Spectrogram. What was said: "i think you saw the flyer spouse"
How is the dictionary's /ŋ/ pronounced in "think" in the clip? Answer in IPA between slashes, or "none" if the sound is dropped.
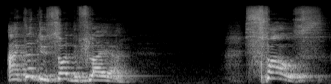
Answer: none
